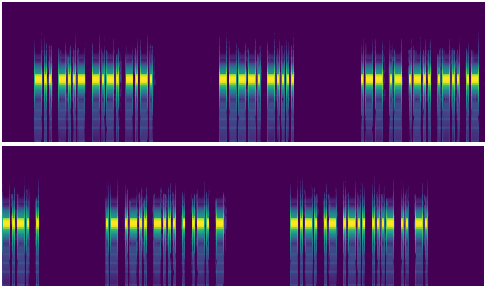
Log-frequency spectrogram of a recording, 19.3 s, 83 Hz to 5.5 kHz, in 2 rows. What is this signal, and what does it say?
Morse code, heard as a keyed tone, about 25 wpm, 550 Hz. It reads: DXCC 96 WALLACE ALBERT CALVIN
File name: Ultimate Word List / 25WPM Ultimate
